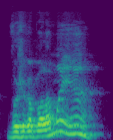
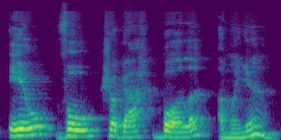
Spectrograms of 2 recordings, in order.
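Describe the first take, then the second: First: The words are run together in connected speech. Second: The words are said separately and carefully. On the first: The speaker calls it right. "Como é que eu falo? ... existe uma junção de um monte de palavra" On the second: The speaker calls it wrong. "eu não digo"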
